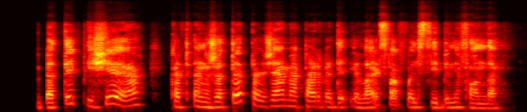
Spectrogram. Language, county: Lithuanian, Vilnius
